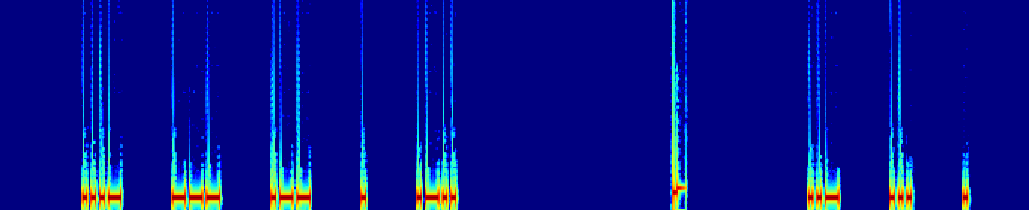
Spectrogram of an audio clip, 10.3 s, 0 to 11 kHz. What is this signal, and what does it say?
Morse code, heard as a keyed tone, about 28 wpm, spaced as for 13 wpm, 700 Hz. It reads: VOWEL USE
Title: 4x Character Spacing - Top 500 Words - 28wpm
